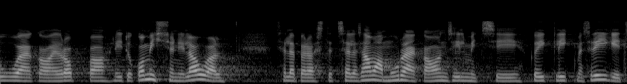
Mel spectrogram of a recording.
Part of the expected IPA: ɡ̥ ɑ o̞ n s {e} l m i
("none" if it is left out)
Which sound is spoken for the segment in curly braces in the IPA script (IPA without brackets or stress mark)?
i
